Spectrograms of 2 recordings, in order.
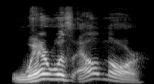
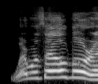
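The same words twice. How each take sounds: First: Slow, drawn-out "where was Elnor"; puzzled question. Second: High-pitched disbelieving "Where was Elnor"; incredulous question. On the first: Host questioning a plot gap, slow and puzzled. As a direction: ask "where was Elnor" slowly and deliberately. First asking of a baffled question. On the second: Host baffled by a plot gap, incredulous. Repeats question, much higher. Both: Real, not acted.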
